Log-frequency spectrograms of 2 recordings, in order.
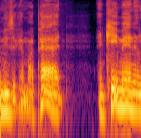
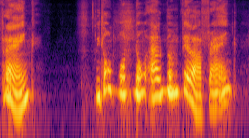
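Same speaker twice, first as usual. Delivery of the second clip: very high, put-on English accent; 10 semitones higher than usual. Retell what Gemma Corfield of Virgin Records told Frank in her office, in Gemma Corfield's English accent. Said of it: "With her English accent".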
